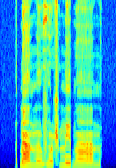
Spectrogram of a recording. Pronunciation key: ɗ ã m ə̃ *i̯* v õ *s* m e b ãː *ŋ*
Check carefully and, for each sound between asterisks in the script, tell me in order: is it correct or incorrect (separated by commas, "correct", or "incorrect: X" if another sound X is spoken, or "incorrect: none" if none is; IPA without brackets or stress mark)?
incorrect: u̯, incorrect: ʂ, incorrect: m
